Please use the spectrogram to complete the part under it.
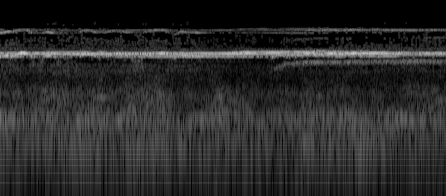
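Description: Whistles blown by protesters at a street rally: a sustained, shrill, steady tone that holds throughout over a rough bed of crowd noise.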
